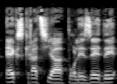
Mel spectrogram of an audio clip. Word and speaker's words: ex gratia: Ils ont reçu des fonds de réinstallation ex gratia, je déteste le prononcer à l'américaine, ex gratia, pour les aider à se réinstaller dans ces nouveaux emplacements aujourd'hui.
